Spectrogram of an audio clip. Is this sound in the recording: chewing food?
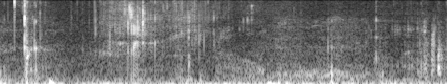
yes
